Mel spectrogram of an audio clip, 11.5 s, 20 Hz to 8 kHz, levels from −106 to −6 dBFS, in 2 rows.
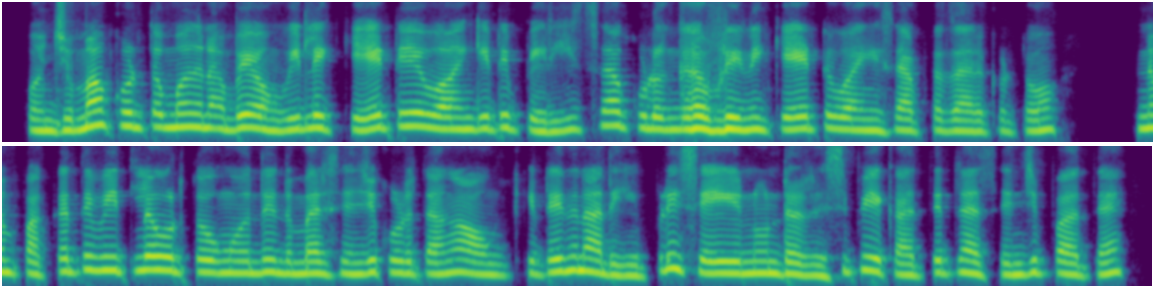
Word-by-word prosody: கொஞ்சமா 195 +6 +3
குடுத்தம்போது 250 -1 +1
நான் 220 -3 -2
போய் 240 0 +6
அவுங்க 190 -3 -1
வீட்ல 225 +3 +3 0.2
கேட்டே 230 +6 +2
வாங்கிட்டு 215 +2 0
பெருசா 195 +9 -3
கொடுங்க 210 -2 0
அப்பிடின்னு 210 +1 +4
கேட்டு 220 +2 +2
வாங்கிச் 195 -3 -2
சாப்ட்டதா 190 0 -3
இருக்கட்டும். 185 +3 -6 0.4
இன்னும் 225 -1 -1
பக்கத்து 225 +6 -2
வீட்ல 255 0 +2
ஒருத்தவங்க 225 -3 -1
வந்து 225 +2 0
இந்த 205 -2 -1
மாரி 210 -1 +1
செஞ்சு 205 +2 0
குடுத்தாங்க, 205 0 -2
அவுங்ககிட்ட 190 +1 -5
இருந்து 250 +2 +3
நான் 230 - +3
அது 180 - -2
எப்பிடி 275 - -1
செய்யணும்ன்ற 210 -1 +3
ரெசிபிய 235 - -1
கத்துட்டு 195 +5 -3
நான் 195 -7 -2
செஞ்சு 190 +3 -2
பார்த்தேன். 195 +3 -2
210 Hz, 180 wpm, -23 LUFS, 195-230 Hz, 0.4 s, போய்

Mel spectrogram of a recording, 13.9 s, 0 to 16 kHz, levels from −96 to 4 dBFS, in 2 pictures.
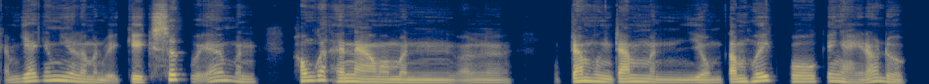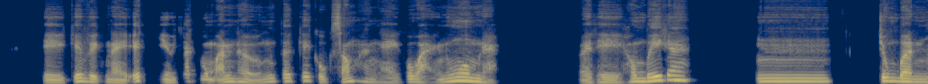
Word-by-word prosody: cảm 105 +4 -9
giác 150 +5 +1
giống 180 +1 +1
như 170 -5 +2
là 125 - -1
mình 105 -3 -4
bị 95 - -5
kiệt 115 -1 +5
sức 215 0 +6
vậy - - -7
á, 170 +3 0
mình 130 -10 -4 0.3
hông 160 +2 +2
có 195 - +3
thể 140 -7 +1
nào 120 -5 +4
mà 110 - 0
mình, 100 -2 -2
gọi 95 0 -8
là, 100 -1 -6 0.4
100% 130 -3 +4
mình 105 -3 -4
dồn 105 0 -2
tâm 120 +4 +3
huyết 165 +5 +4
vô 130 -1 +1
cái 150 -1 -1
ngày 100 -6 -2
đó 145 +7 +1
được. 110 -10 -3 0.5
Thì 95 -2 -2
cái 140 - 0
việc 120 -4 -1
này 100 -2 -1
ít - - +2
nhiều 100 - -3
chắc - - -9
cũng 115 - -5
ảnh 125 +1 0
hưởng 115 +2 -4
tới 145 -1 -3
cái 165 +3 -4
cuộc 110 - -5
sống 140 +4 -1
hàng 125 -7 -10
ngày 95 -2 -8
của 125 - -3
bạn, 105 -4 -2
đúng 145 +6 +2
hông 155 -5 +5
nè? 100 -7 -4 0.6
Vậy 95 - -4
thì 100 -2 -2
hông 130 +8 -1
biết 170 +5 +6
á, 195 -2 +4 0.5
ừm, 135 0 0 0.4
trung 150 -1 +2
bình 120 -4 +4
125 Hz, 255 wpm, -24 LUFS, 105-145 Hz, 0.6 s, sức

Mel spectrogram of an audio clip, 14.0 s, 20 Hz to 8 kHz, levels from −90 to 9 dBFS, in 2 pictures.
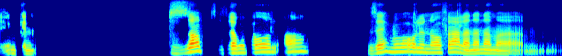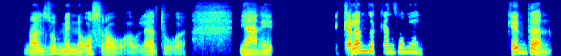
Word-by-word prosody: يمكن 125 -2 -6 1.7
بالضبط، 175 - +4 0.3
زي 145 - +5
ما 150 +1 -2
باقول 180 +2 0
آه، 200 0 -3 0.8
زي 155 +8 0
ما 180 -2 -5
باقول 185 -1 -1
إن 165 -2 -5
هو 160 0 0
فعلًا 170 -4 +1
أنا 135 0 -1
ما 115 -3 -4 0.8
ملزوم 120 +3 -2
مني 120 +1 -1
أُسرة 125 - -2
وأولاد 95 - -5
و - - -10 0.7
يعني 120 0 +2 0.8
الكلام 195 +5 +7
ده 200 - +2
كان 170 0 -3
زمان. 175 -3 -5 1.1
جدًا، 165 - +5
155 Hz, 105 wpm, -24 LUFS, 125-180 Hz, 1.7 s, الكلام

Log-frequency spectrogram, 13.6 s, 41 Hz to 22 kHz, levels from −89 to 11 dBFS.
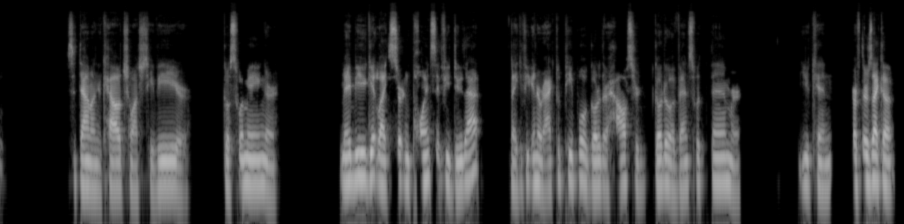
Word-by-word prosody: l - - -24 1.0
sit 130 - -5
down 120 -3 +5
on 115 - -1
your 105 - -7
couch 115 +2 +2
and - - -4
watch 105 0 -4
TV, 120 +2 +1
or 100 -2 -7 0.5
go - - -1
swimming, 125 0 +2
or 100 -3 -4 1.0
maybe 135 +2 +3
you 150 0 +4
get, 150 0 +3
like, 125 -2 +3
certain 125 0 +3
points 135 +3 0
if - - -7
you 130 - +1
do 115 +1 0
that, 140 +1 +1 0.5
like, 115 -2 -2
if 120 - -13
you - - -4
interact 120 -2 0
with 145 -2 -9
people, 140 -1 -1
go 120 0 0
to 120 - +1
their 115 - -4
house, 130 +3 -1
or 115 - -7 0.2
go 125 - +2
to 130 -2 +1
events 115 +3 -4
with 125 -2 -6
them 130 -1 0
or, 105 -2 -7 0.9
you 125 - -3
can, 115 -1 -4 0.3
or 130 - +4
if 125 - -10
there's 140 -2 +3
like 140 -1 +8
a 120 -3 +3
125 Hz, 210 wpm, -25 LUFS, 115-130 Hz, 1.0 s, like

